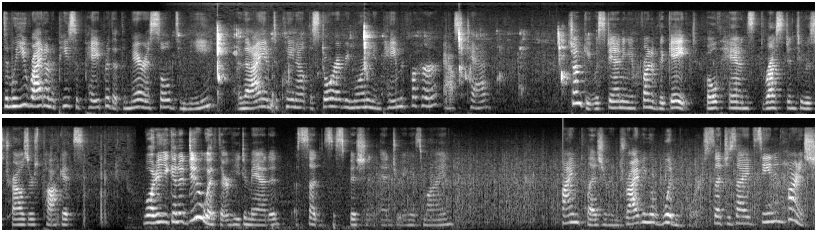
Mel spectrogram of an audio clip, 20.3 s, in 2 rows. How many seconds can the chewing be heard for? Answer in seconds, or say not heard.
5 s.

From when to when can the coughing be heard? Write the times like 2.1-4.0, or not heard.
not heard.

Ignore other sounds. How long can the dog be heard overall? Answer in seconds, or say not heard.
not heard.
